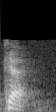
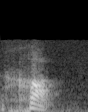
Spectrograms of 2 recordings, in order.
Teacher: تبعا لموقعه من الكلمة، وأحيانا تبعا لموقعه من الكلمة وما قبلها. فمثلا إذا جاء في أول الكلمة عادة يكون انفجاريا فينطق كاء، وإذا جاء في آخر الكلمة ينطق رخوا خاء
